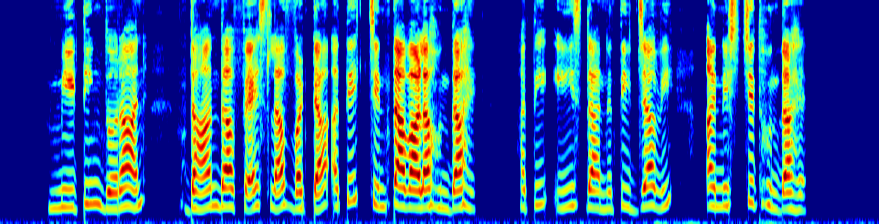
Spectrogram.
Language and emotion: Punjabi, fearful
